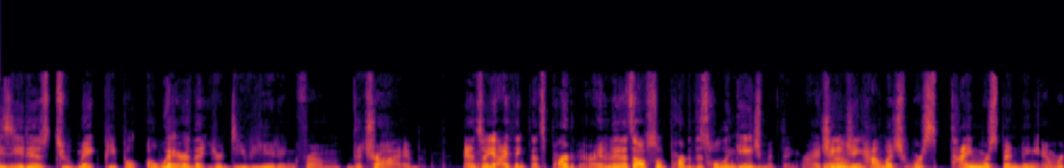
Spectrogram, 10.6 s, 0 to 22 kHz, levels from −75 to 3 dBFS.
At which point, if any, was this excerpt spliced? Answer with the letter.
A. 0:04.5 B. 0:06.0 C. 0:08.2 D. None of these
C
